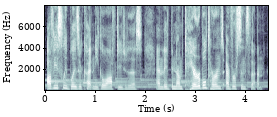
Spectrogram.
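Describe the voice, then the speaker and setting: A woman's voice: fairly low pitch, a little fast, music in the background. Blunt, scornful woman commentator. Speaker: commentary channel host. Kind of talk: scripted commentary narration.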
